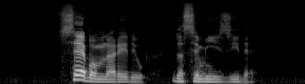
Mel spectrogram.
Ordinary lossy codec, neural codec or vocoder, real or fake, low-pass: none; codec, 44.1 kHz, 3.4 kbps, Pupu-Codec; fake; none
